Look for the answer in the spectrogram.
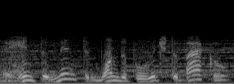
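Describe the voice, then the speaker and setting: A man's voice: high voice, big pitch swings, fairly quick. An actor playing a chatty, smitten diner counterman in a 1960s radio commercial. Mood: dreamy. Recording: tinny old radio, prominent music.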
